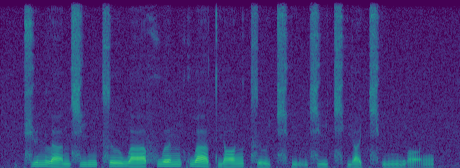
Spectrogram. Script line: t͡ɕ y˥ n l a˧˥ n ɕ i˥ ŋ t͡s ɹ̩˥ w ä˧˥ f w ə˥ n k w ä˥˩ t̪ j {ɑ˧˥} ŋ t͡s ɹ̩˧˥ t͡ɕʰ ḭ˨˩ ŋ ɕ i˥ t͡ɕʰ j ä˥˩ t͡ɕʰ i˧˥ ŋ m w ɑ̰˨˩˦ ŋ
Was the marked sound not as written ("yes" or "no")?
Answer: no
